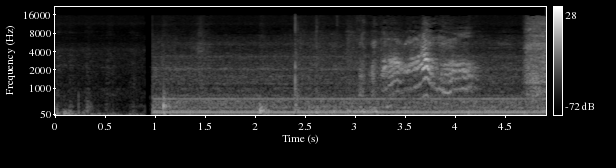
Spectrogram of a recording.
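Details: Two cats playing roughly together: after a second of near silence, a steady low electrical hum begins, and near the end comes one brief, wavering, harmonic yowl lasting about a second.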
